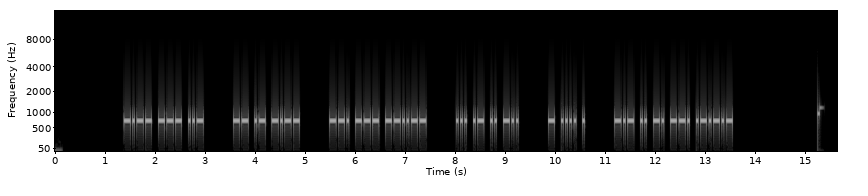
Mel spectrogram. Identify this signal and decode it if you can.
Morse code, heard as a keyed tone, about 28 wpm, 700 Hz. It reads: YOU MAY GO, SAID THE KING.
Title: 2x Word-Spacing - Sentences from Top 400 Words - 28wpm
